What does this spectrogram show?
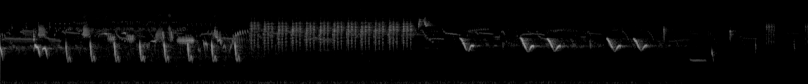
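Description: Songbird song: a string of quick, high, down-slurred notes, a rapid trill about midway, then more notes in pairs, fading out near the end.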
